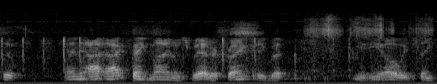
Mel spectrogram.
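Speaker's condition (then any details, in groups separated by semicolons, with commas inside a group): Parkinson's disease; about 25 years since onset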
